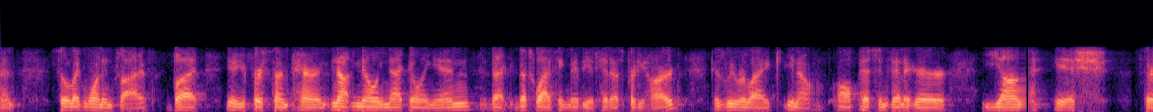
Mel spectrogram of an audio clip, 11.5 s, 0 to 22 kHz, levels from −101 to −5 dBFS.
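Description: Throughout the clip, the speech has passed through the G.723.1 codec, a low-rate telephony coder working in 30 ms frames. Heavy coding damage points to a rate near 6 kbit/s. The line passes only about 150 Hz to 3.5 kHz, and the coder's slowly updated voice model smears rapid changes. The speech therefore sounds muffled and hoarse, with consonants blurred and little crispness at any point.

From 10.20 to 10.37 s, VoIP packet loss concealed by the speech codec cuts into the audio. Packets went missing, and the decoder filled the gap of about 90 ms, which fits three lost 30 ms frames, by extending its last pitch and filter settings with gain dropping each frame. The speech stretches into a buzzy tone or coloured noise that fades, and because each frame builds on the previous one, it stays weak or distorted briefly after the packets resume.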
